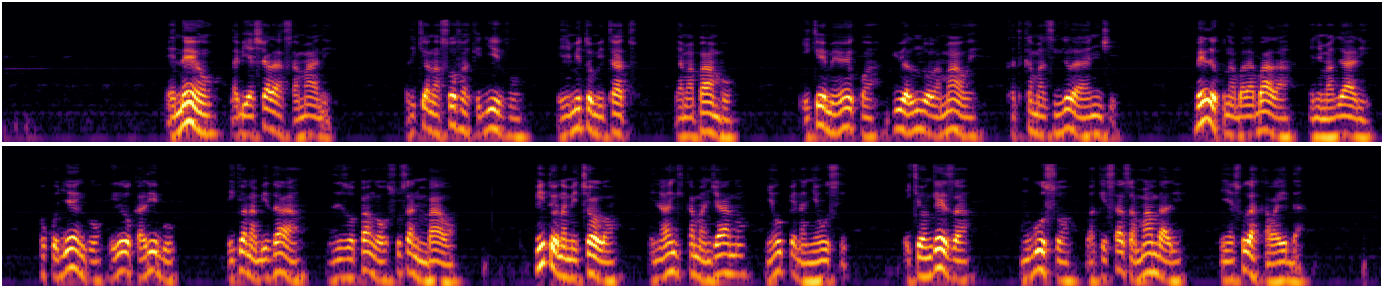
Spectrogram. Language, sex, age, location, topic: Swahili, male, 25-35, Dar es Salaam, finance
